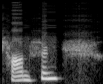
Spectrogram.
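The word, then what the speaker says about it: Tomsen: listening to public comments my name is tina thompson last name is spelled t-o-m-s-e-n we know that inlet view elementary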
